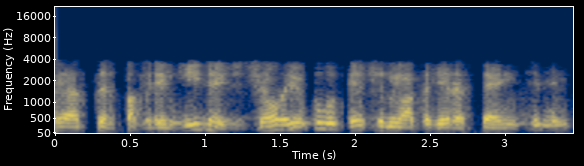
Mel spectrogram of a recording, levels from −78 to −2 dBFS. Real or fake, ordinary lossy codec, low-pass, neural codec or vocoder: fake; AAC, 16 kbps; 7.2 kHz; codec, 16 kHz in and 24 kHz out, 0.6 kbps, FireRedTTS-2 codec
